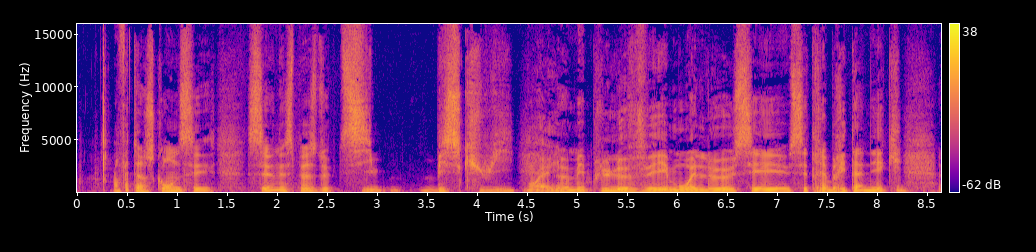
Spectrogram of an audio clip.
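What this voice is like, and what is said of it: Québécois French accent. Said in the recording (French): “l'accent québécois ... J'adore votre accent”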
